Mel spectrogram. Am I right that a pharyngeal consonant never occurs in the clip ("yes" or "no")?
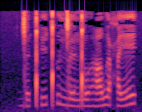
no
